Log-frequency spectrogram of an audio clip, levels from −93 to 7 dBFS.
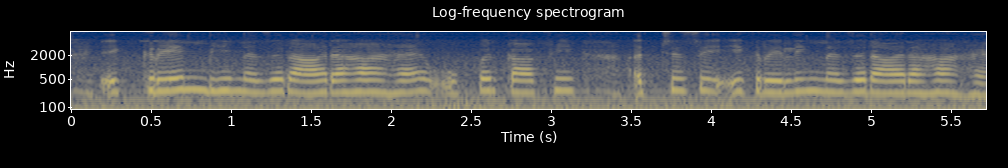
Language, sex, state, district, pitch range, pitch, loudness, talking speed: Hindi, female, Chhattisgarh, Kabirdham, 230-255 Hz, 240 Hz, -23 LUFS, 180 wpm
